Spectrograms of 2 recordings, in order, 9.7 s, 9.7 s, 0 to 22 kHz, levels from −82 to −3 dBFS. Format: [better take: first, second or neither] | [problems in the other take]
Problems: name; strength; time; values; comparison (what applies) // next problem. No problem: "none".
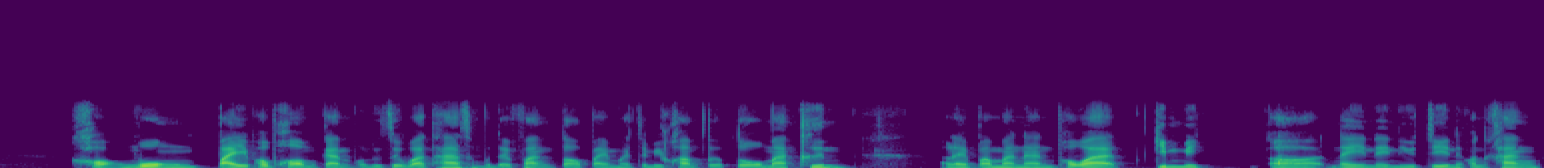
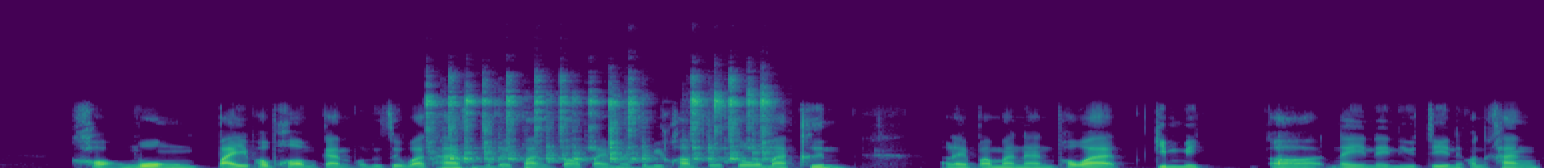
first | keyboard typing; loud; from 2.5 to 5 s; peak 1 dB above the speech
